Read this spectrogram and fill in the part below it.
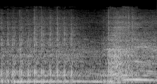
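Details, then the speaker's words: Kawasaki Ninja SS two-stroke motorcycle restored after being submerged in a flood for three days: an even buzz that climbs cleanly on a throttle blip with no knocks or rattles, noisy before the restoration and now smooth. "neh halus banget ya bosku"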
